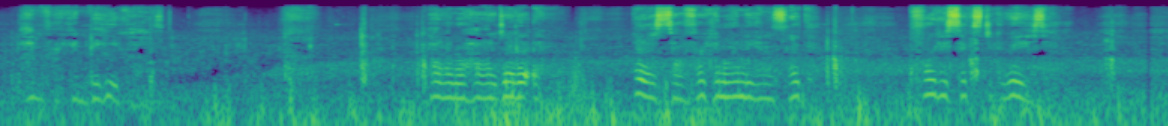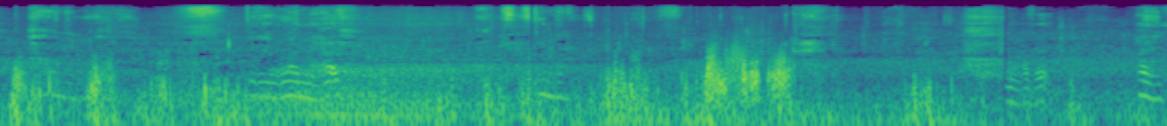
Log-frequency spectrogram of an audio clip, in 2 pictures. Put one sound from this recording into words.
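A middle-aged woman talks breathlessly and with emotion, close to a phone microphone.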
